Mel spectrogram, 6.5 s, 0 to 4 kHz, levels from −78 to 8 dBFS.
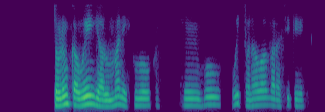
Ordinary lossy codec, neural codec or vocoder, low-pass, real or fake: AAC, 16 kbps; codec, 24 kHz, 0.9 kbps, WavTokenizer, large speech release; 3.6 kHz; fake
